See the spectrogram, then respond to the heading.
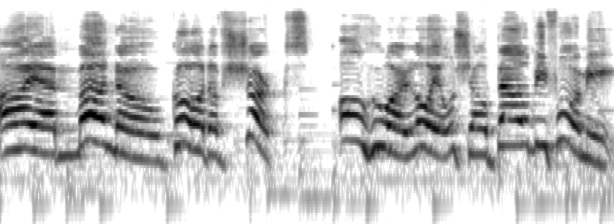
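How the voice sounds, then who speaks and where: A loud, high-pitched put-on character voice at a very slow pace, with faint music in the background. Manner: commanding, boastful.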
